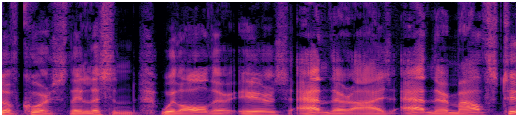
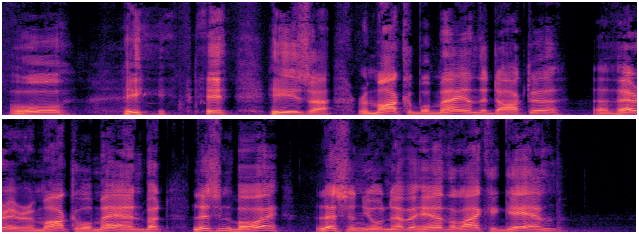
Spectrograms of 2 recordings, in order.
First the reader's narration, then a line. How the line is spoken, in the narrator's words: The toyman chuckled and replied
